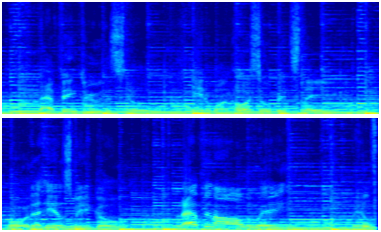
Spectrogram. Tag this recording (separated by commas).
Music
